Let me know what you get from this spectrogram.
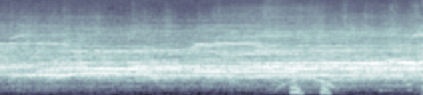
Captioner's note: cheering continues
